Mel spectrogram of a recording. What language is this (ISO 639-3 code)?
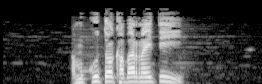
ssi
